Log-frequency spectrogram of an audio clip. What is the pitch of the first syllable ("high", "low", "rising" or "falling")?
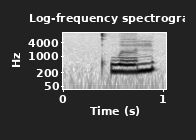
rising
